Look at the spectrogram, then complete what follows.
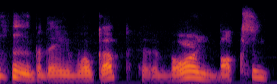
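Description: A man's voice: medium pitch, animated, takes it slowly, slightly rough, no room sound, dull audio. A man co-hosting a podcast in casual, profane banter, using a lot of bro-style slang. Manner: slangy, says "bro" often. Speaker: podcast co-host.

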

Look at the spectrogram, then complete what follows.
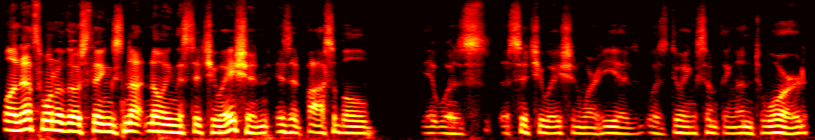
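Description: Male host for casual podcast interview. Medium pitch, dry acoustic, jokey and responsive. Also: fairly even intonation, moderate pace, dry recording.

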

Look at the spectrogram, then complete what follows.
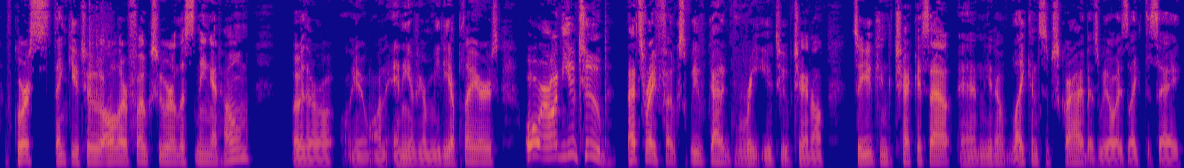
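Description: Low-voiced American man hosting, dry sound. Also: animated, normal speed, vocal fry, no room sound. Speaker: podcast host. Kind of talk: casual, chatty podcast hosting.

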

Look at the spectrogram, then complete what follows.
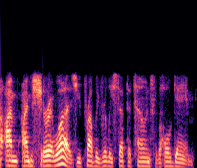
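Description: A man with a very low, rough-edged voice hosts an interview podcast in a conversational style. He feels his way through sentences with restarts, and the sound is thin, like a phone call. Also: fairly even intonation, brisk. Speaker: podcast host. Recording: tinny phone-like line.

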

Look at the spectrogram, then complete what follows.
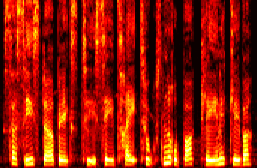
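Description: A prim voice-assistant app from a storybook, as a male narrator puts it on, speaking in a higher, unnatural tone. It repeats its stock replies flatly and mechanically, polite but useless. The sound is dry and close. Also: no echo, natural voice. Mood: robotic polite. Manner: flat, repetitive, mechanical. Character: female robotic voice-assistant app, polite and unhelpful.

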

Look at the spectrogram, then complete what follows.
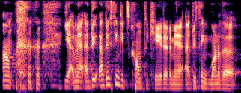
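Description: A man's voice: medium pitch, lively intonation, fairly quick, a bit bright. A man from Morocco, a political theorist interviewed on a podcast, speaking thoughtfully with frequent restarts and hedges. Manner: thoughtful, hedging with many restarts.

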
